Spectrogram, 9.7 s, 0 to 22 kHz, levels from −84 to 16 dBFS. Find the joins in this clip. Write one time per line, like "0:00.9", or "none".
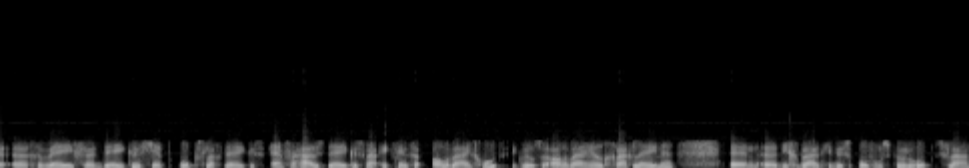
none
